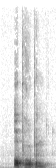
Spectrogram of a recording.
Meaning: 1. to call, invoke 2. to appeal to
- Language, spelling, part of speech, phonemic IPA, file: Dutch, oproepen, verb / noun, /ˈɔprupə(n)/, Nl-oproepen.ogg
